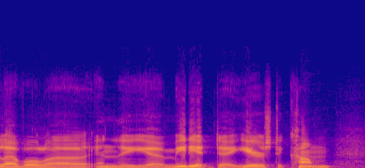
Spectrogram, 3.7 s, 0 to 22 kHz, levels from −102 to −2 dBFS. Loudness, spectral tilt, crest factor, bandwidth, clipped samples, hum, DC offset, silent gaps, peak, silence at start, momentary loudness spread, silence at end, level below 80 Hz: -32 LUFS; -5.5 dB/octave; 18 dB; 12.5 kHz; under 0.1%; none; under 0.1%; none; -14 dBFS; 0 s; 8 LU; 0.05 s; -66 dBFS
